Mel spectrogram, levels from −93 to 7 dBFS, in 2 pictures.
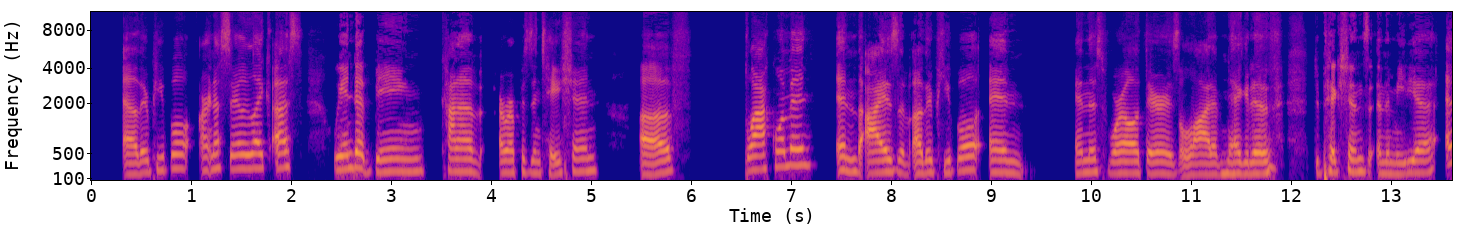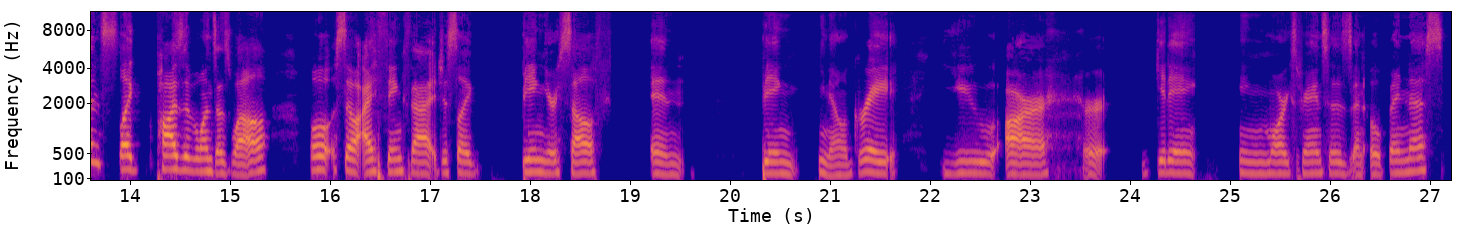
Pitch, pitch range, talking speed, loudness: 185 Hz, 175-215 Hz, 140 wpm, -27 LUFS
